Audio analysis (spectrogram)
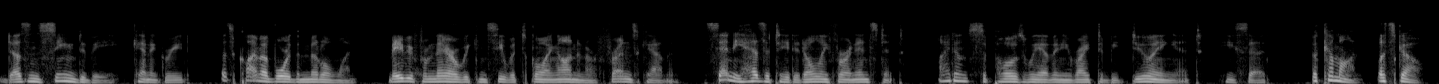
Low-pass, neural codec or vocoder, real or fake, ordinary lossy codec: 7.2 kHz; codec, 16 kHz, 16 kbps, FreqCodec, smaller model; fake; Opus, 32 kbps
